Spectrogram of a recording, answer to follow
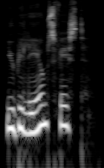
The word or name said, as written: jubilæumsfest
